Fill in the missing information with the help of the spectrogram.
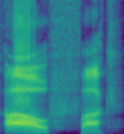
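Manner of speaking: a manager spotting the muddy team walk in, loud dismay; mock dismayed curse. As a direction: blurt it like the manager sees trouble coming. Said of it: "She looks at us and goes".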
